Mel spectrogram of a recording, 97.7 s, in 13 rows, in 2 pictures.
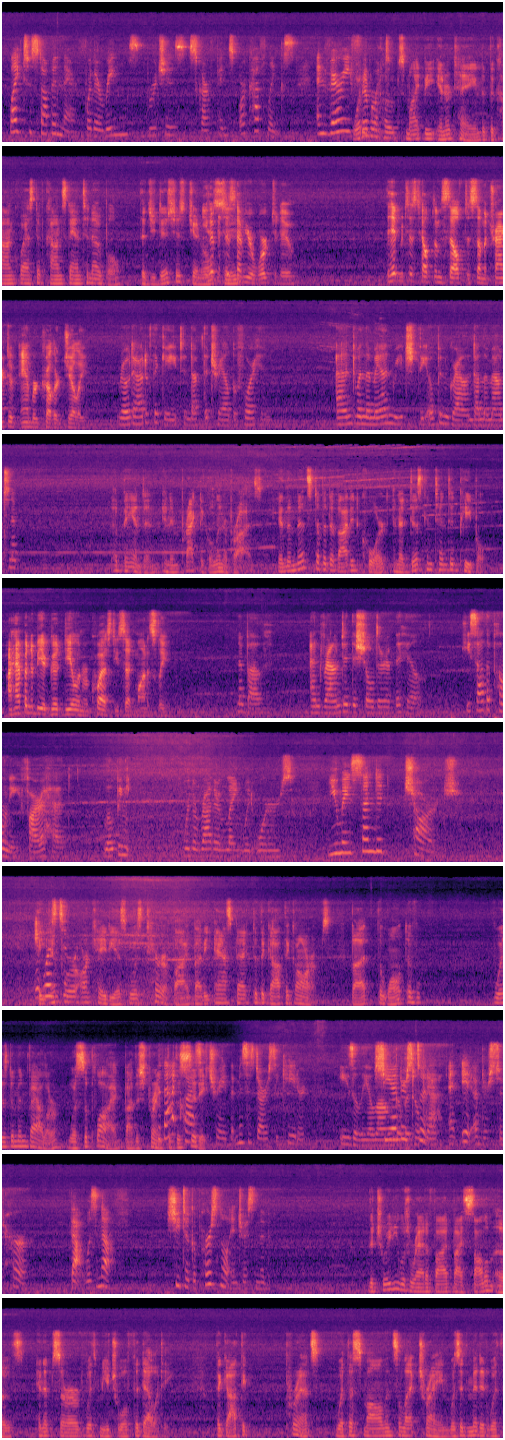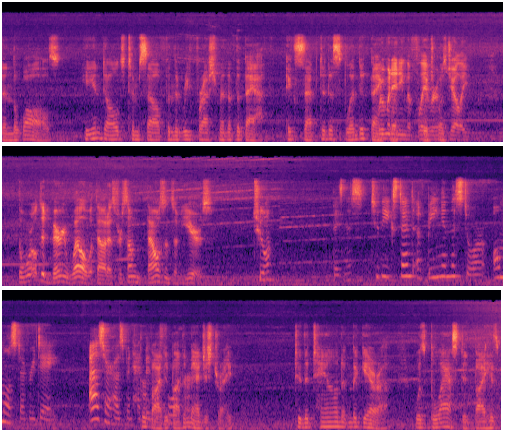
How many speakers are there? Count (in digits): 4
